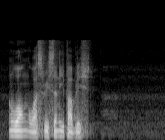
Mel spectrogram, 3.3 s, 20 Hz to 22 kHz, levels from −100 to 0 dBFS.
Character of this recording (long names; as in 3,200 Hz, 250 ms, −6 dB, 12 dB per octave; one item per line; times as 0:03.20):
background noise floor −70 dBFS
spectral slope −3.0 dB per octave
